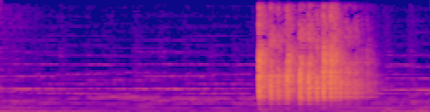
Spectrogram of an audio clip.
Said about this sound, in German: Äh, ich würfel Athletics gegen die Fortitude vom Gegner. Jawohl. Genau, das mache ich jetzt mal.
